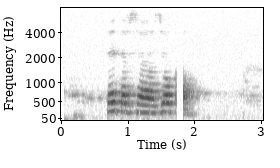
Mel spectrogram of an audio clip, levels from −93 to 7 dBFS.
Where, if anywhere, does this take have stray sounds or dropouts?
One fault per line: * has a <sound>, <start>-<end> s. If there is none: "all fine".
* has a dropout, 1.7-1.8 s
